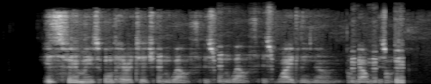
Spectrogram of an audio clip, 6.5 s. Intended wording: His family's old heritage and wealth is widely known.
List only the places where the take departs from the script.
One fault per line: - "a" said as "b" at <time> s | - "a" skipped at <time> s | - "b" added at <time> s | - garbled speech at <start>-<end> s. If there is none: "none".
- "and wealth is" added at 3.2 s
- garbled speech at 5.2-6.1 s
